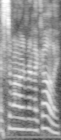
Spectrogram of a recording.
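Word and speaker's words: Stefano Domenicali: Yeah, Stefano Demicali.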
